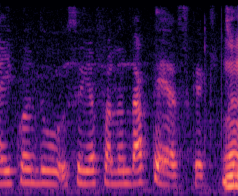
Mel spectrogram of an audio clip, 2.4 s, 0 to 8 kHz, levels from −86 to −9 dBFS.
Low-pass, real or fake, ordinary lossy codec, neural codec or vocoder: 7.2 kHz; real; none; none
